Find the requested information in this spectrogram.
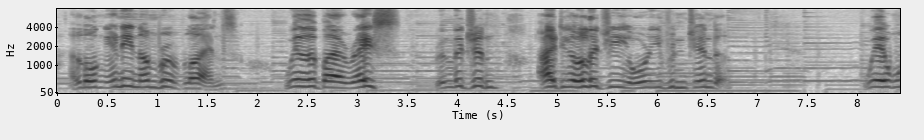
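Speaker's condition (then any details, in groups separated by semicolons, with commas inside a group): Quadriplegic cerebral palsy, severe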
